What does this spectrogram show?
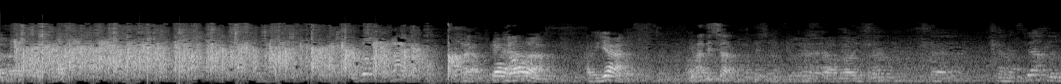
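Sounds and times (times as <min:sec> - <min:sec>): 
audience applause: 0:00.0 - 0:04.6
speech: 0:04.9 - 0:07.5, 0:08.4 - 0:10.6.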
